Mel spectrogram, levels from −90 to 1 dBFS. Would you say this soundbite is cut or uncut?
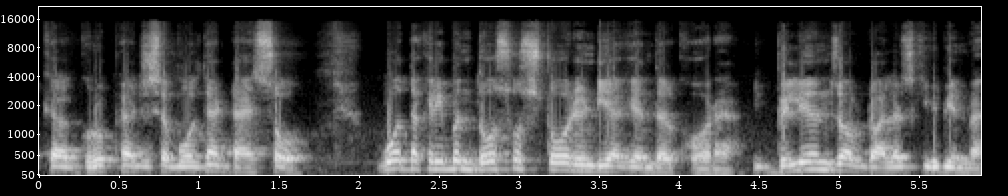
cut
